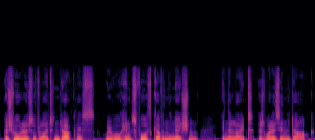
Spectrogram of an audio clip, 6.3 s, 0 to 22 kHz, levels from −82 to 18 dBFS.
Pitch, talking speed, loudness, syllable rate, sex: 115 Hz, 200 wpm, -19 LUFS, 5.0 syllables/s, male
